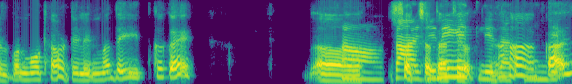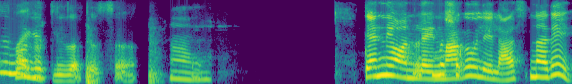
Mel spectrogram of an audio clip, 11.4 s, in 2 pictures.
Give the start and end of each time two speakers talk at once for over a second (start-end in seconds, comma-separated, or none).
3.4-6.1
